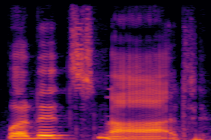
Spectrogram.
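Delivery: put-on a child owning up; high-pitched little confession; girl confessing. Ruthie confessing.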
